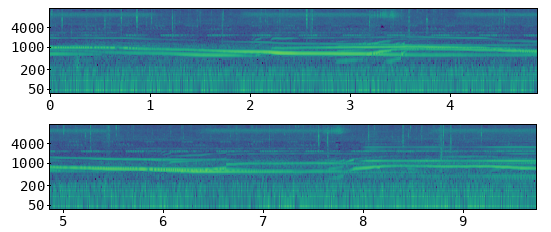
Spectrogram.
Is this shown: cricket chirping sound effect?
no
